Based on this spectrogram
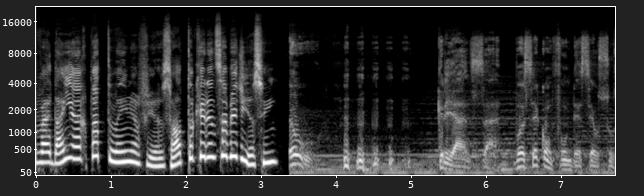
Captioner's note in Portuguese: risadas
